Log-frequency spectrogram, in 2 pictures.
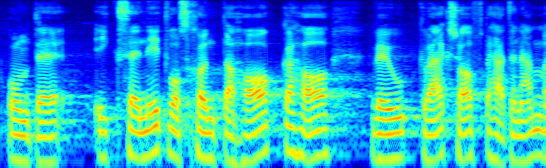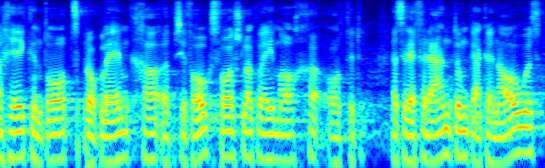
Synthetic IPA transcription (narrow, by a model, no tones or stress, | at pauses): ʔʊnd̥̪ɛː | ɪkseːnɪdʋosχœnt̪əɦɑːkːəɦɑː | ʋɪwkʋæɾkʃɑft̪əɦæt̪ənæmləχɪɾɡ̥ən̩d̪ʋoːt͡spɾɔb̥leːmkʰχɑːʔœpsifɔlksfɔːɾʃlɑːɡ̥ʋɛjmɑχːə̰ʔɔd̪̥əɾ | əsɾɛfɛɾænd̪ʊmɡæɡ̥ənɑləs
